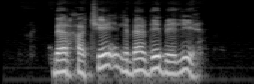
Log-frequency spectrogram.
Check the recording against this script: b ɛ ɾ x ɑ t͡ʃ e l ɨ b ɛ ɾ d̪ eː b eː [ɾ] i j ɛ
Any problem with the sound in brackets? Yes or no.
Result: yes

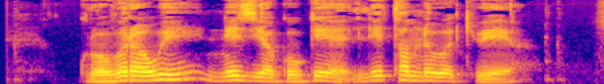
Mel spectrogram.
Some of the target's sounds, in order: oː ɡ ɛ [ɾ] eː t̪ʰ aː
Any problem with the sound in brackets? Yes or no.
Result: yes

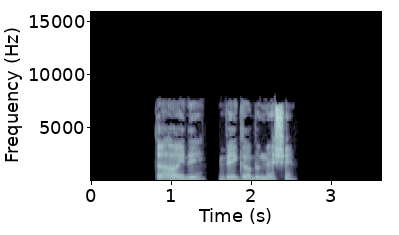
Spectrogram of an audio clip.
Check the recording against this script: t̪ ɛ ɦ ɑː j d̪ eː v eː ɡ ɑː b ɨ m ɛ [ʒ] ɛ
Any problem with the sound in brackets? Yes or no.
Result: yes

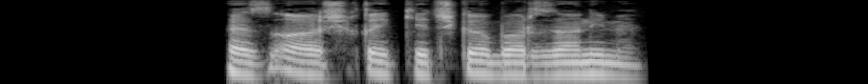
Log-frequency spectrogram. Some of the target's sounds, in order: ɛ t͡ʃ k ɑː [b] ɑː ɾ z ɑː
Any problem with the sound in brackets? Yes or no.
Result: no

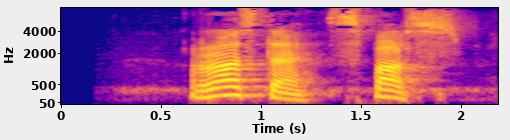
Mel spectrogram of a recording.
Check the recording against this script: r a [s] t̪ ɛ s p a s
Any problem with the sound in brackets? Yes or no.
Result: no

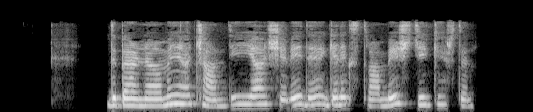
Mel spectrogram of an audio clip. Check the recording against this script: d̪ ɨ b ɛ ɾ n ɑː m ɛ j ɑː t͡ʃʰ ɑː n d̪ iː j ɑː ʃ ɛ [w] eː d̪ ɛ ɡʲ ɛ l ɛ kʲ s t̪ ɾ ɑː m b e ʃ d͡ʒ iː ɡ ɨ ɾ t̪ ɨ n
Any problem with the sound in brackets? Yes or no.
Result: yes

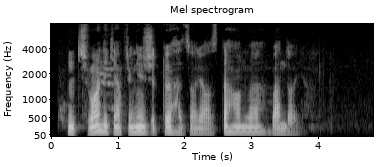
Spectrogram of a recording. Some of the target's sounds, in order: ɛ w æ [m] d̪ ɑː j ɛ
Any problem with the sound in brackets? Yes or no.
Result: yes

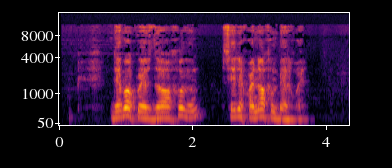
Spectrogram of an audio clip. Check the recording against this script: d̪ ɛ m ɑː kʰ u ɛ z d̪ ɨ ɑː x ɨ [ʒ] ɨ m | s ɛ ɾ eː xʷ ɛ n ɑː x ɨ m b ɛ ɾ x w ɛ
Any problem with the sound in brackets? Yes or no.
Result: yes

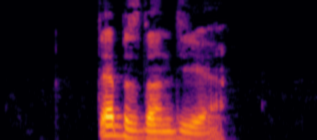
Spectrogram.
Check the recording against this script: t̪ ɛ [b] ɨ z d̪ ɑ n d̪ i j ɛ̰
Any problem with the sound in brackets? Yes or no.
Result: no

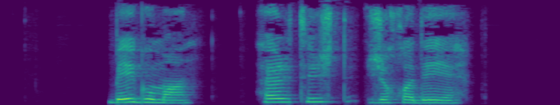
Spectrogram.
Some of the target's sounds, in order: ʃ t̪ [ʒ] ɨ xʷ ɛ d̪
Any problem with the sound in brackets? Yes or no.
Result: no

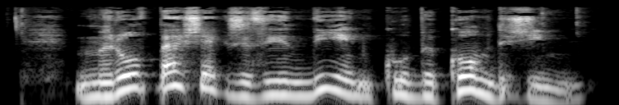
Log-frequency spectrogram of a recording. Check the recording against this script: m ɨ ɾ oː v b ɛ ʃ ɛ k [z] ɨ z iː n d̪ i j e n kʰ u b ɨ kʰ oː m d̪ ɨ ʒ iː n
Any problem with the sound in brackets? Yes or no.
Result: yes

